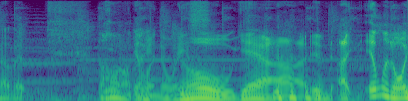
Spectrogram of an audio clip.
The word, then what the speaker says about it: Illinois: Illinois. No, yeah, Illinois says like fingers on a chalkboard to me. I can't stand when people pronounce the S.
